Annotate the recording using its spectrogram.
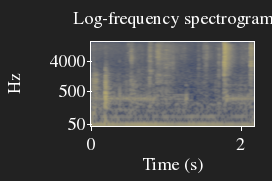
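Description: A folded paper poster being unfolded by hand: a few short, crisp paper crackles, the loudest near the end, over a faint steady low hum.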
